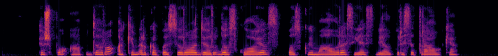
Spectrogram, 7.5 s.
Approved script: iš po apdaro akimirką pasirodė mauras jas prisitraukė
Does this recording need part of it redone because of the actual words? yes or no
yes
